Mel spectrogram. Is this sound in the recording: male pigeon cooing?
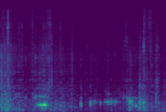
yes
